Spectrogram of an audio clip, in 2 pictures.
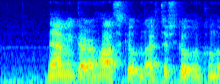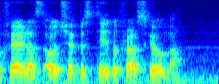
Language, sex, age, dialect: Faroese, male, 15-35, Suðurstreymoy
